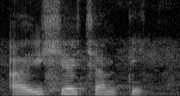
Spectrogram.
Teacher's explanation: Nah, ketika kita membacanya dengan nada yang berbeda, bila kita membaca dengan nada yang tinggi ke rendah, maka itu bermakna positif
